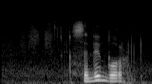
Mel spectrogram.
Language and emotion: Russian, neutral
